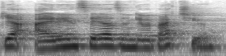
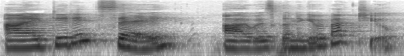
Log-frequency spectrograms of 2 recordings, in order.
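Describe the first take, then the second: First: Quick, offhand retold reply; quick dismissal. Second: Deliberate, word-by-word retold reply. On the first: Phone holder refusing to hand it back, said quickly. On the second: Same reply repeated slowly after "What?.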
